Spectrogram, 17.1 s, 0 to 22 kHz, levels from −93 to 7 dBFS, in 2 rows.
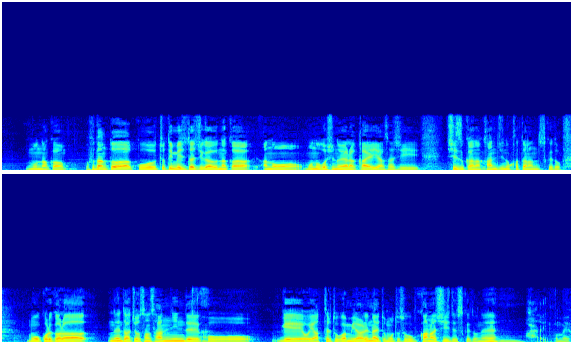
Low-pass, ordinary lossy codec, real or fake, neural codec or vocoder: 7.2 kHz; none; real; none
